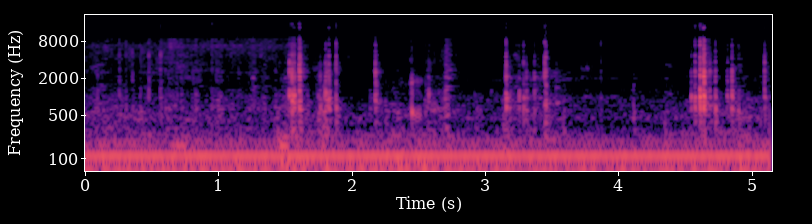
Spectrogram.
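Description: Manual Logan lathe running with a steady low hum, with light, irregular clicks and taps over it. The sharpest clicks come about a second and a half in and near the end.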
